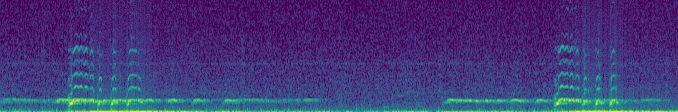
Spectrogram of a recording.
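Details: Kept local zebra dove at night: two bursts of rapid, clipped coos, each stretched into a long, even coo, with a steady low hum beneath.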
